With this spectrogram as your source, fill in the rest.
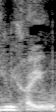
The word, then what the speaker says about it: Mikhail: Michael is definitely more common to hear in the States, but if you're meeting somebody and they're from Eastern Europe, chances are their name is pronounced as Mikhail.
